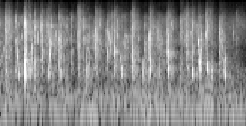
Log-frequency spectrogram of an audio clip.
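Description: Soft, close water sounds with a steady run of small trickling drips and splashes, quiet and intimate, with no talking.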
